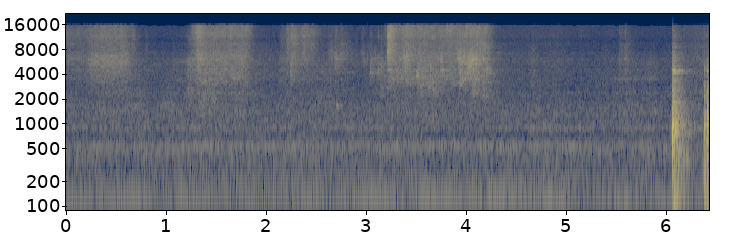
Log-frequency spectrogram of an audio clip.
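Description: A bathtub being scrubbed by hand in several short swishing strokes over a steady low hum, then two sharp knocks about six seconds in as an aerosol cleaner can is set down on the tub's edge.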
